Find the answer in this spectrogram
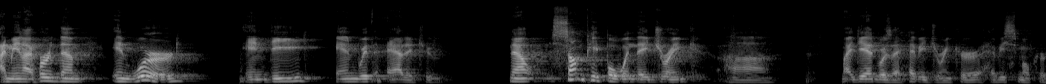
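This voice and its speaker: A man with an American accent and a bright, sharp tone, at a fairly slow pace with long, frequent pauses, ordinary pitch variation and audible room echo. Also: medium pitch for a man. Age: 60s. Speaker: retired pastor. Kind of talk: sermon. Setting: church.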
